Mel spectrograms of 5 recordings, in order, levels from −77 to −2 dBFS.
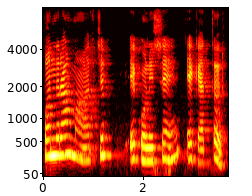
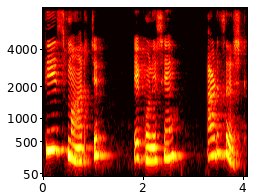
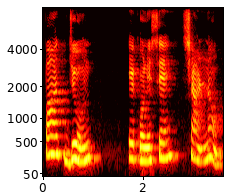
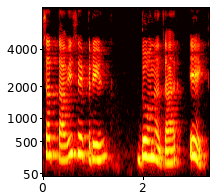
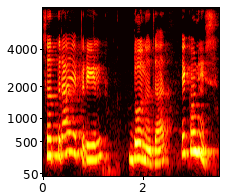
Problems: none marked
